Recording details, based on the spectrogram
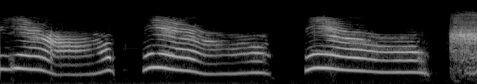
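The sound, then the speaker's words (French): Three long, drawn-out cat meows, loud, each sliding slightly downward in pitch and separated by short pauses, with a brief breathy, noisy burst cut off at the very end. “Si les roses ont des épines, c'est parce que les roses sont les chats des fleurs. La preuve, elles miaulent.”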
